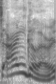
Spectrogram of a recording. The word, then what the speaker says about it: Angela: Is it Angela or Angela? It's Angela, isn't it? It's a hard G.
